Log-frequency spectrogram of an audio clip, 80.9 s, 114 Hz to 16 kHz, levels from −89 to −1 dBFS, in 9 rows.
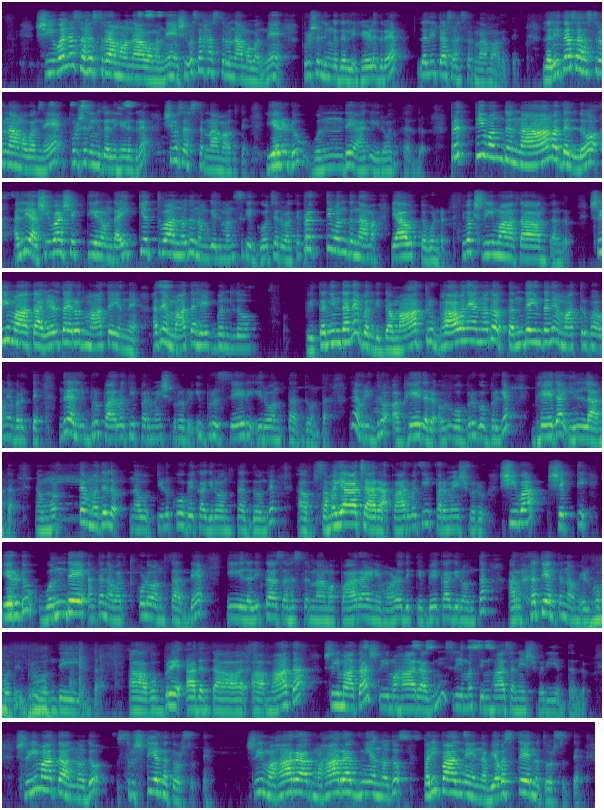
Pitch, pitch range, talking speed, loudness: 220 Hz, 190-270 Hz, 90 wpm, -24 LUFS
